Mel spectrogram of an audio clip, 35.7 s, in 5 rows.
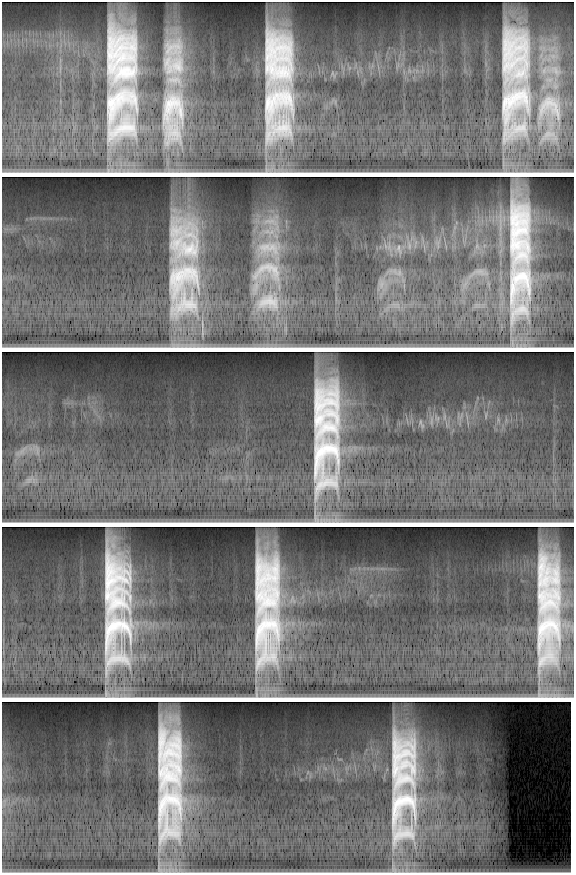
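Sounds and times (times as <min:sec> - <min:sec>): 
common raven cawing: 0:01.3 - 0:02.4, 0:03.3 - 0:03.8, 0:06.3 - 0:07.1, 0:09.2 - 0:09.7, 0:10.3 - 0:10.8, 0:13.0 - 0:13.9, 0:18.2 - 0:18.7, 0:24.6 - 0:25.2, 0:28.1 - 0:28.8, 0:30.6 - 0:31.1, 0:33.5 - 0:34.0.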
